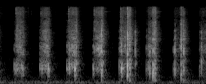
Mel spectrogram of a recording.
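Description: A plastic-cased Distress Oxide ink pad tapped face down on a paper cutout in quick, even taps, about six a second, inking and distressing the paper.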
